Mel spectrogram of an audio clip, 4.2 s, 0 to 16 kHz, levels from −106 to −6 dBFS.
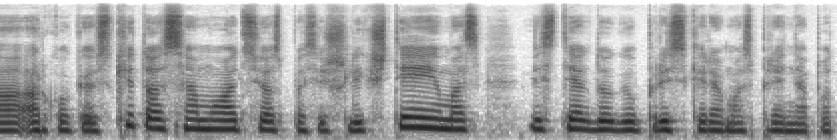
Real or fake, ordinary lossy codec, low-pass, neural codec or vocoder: real; AAC, 96 kbps; 14.4 kHz; none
